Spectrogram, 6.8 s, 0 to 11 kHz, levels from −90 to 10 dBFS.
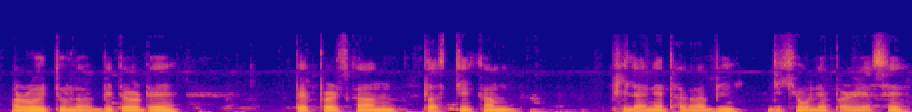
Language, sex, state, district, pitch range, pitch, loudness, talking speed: Nagamese, male, Mizoram, Aizawl, 100-105 Hz, 100 Hz, -18 LUFS, 140 wpm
